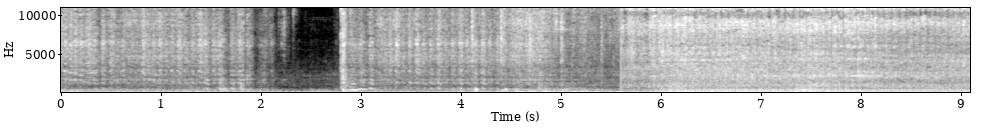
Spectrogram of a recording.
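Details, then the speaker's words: 1976 Ford Pinto after fuel pump was rigged with wiring run over the hood, pump not bad: starter cranks, engine catches after a few seconds and settles into a steady, even, healthy low idle. "Hear it working now? Oh yeah. Yeah, it's working now."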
